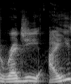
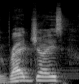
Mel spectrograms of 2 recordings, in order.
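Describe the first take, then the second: First: It is said as Regi plus ice. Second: It is said as one blended word. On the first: It matches the sibling names. "it fits more in line with the other two" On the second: It follows the spelling. "phonetically it should be Regice"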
